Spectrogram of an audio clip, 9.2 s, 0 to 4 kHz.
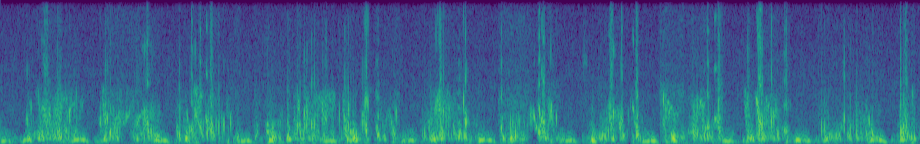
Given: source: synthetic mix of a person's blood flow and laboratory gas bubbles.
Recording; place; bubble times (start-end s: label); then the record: Doppler ultrasound of blood flow; precordium
0.00-0.02 s: bubbles
0.24-0.85 s: bubbles
0.97-1.64 s: bubbles
1.74-2.42 s: bubbles
2.53-2.61 s: bubbles
2.63-4.00 s: bubbles
4.19-4.85 s: bubbles
4.98-5.61 s: bubbles
5.81-6.43 s: bubbles
6.58-7.25 s: bubbles
7.42-7.92 s: bubbles
8.17-8.80 s: bubbles
8.96-9.21 s: bubbles
From the record:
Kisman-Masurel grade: 343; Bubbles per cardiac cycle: rolling drumbeat, 9 or more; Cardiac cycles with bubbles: 100%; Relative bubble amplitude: loud (0.450 to 0.775); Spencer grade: 3 (all of the cardiac periods contain showers or single bubble signals, but not dominating or overriding the cardiac motion signals); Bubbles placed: anywhere in the cardiac cycle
